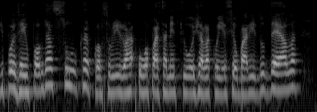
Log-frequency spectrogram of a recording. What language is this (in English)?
Portuguese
